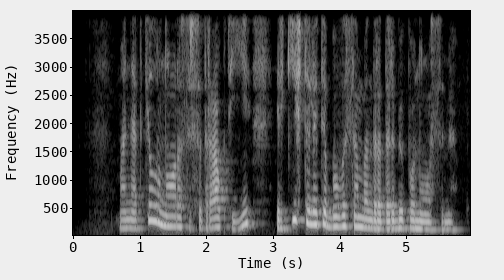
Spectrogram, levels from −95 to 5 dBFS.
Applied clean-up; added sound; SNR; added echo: none; none; none; none.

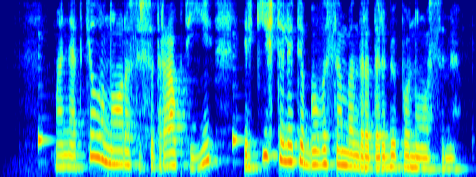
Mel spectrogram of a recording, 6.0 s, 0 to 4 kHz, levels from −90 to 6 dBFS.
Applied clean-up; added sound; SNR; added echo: none; Cowbell; 14 dB; none.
